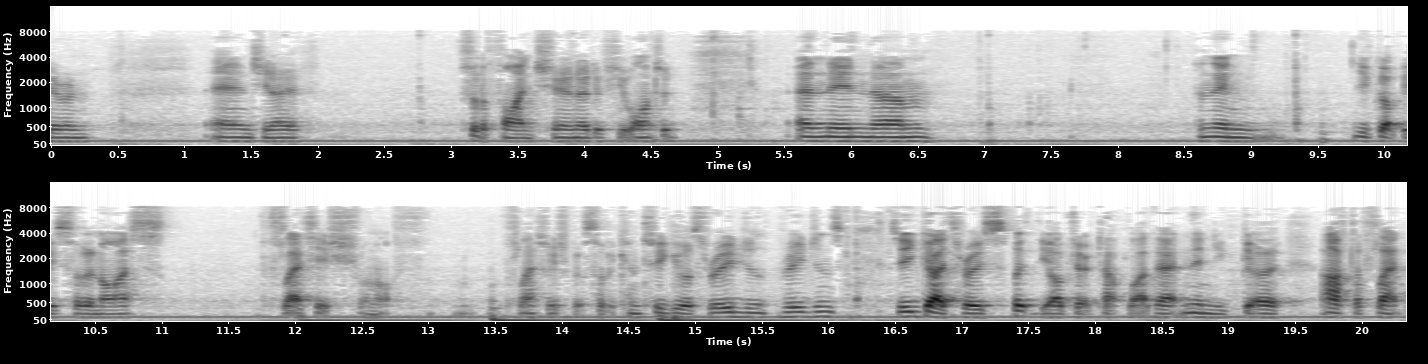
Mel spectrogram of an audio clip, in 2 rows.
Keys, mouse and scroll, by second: 0.5 g, 1.7 g, 2.8 g, 3.9 g, 5.0 middle click, 5.8 click, 7.1 d, 7.8-9.1 drag, 9.4 u, 16.3 u, 17.6-18.2 drag, 18.5 u.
